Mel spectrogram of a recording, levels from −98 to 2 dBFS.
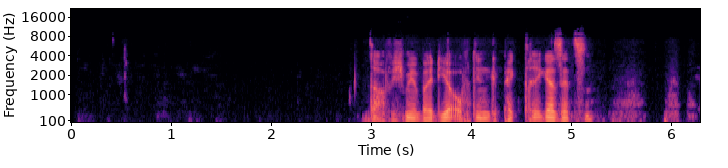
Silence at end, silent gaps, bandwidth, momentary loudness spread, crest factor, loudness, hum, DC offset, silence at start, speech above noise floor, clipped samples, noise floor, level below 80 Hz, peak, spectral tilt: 0.2 s; none; 9.4 kHz; 24 LU; 26 dB; -26 LUFS; none; under 0.1%; 2.9 s; 57 dB; under 0.1%; -82 dBFS; -54 dBFS; -4 dBFS; -4.5 dB/octave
